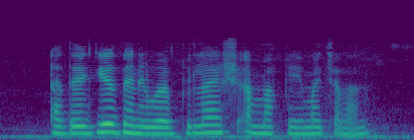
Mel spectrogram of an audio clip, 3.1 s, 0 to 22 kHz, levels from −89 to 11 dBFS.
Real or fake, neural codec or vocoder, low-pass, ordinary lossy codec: fake; codec, 16 kHz in and 24 kHz out, 2.2 kbps, FireRedTTS-2 codec; 7.2 kHz; none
